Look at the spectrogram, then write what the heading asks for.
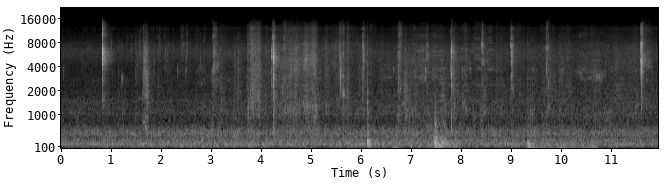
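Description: Close-miked chewing of a mouthful of catfish sandwich, with many short wet mouth clicks scattered through and a few sharper ones.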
